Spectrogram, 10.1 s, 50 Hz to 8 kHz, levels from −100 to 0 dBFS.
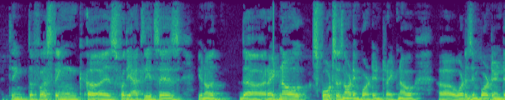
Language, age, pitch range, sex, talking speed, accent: English, 20-39, 115-120 Hz, male, 155 wpm, Indian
